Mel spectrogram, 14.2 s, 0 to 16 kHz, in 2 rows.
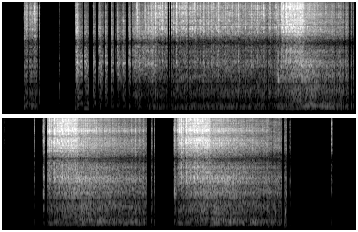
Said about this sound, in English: Well, this week's engine note is very interesting. It is a 1973 Chevy stepside pickup truck. It was a inline six, 250 horsepower motor.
